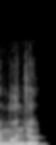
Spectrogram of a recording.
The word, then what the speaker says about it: মঞ্জুর: সঠিক উচ্চারণ পাবে না এখানে কিন্তু সঠিক উচ্চারণ হবে মঞ্জুর কিন্তু তোমাদের আমরা বাংলা সরি ইংলিশ প্লেইং এ মঞ্জুর বলেই অবদান জানাচ্ছি ঠিক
